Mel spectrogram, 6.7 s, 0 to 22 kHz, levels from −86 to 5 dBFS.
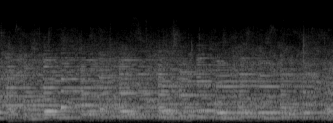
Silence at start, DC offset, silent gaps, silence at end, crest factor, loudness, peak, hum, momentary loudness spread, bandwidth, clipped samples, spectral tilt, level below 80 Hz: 0 s; under 0.1%; none; 0 s; 14 dB; -36 LUFS; -22 dBFS; none; 4 LU; 16 kHz; under 0.1%; -5 dB/octave; -86 dBFS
